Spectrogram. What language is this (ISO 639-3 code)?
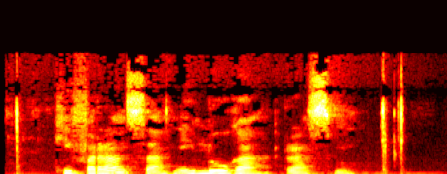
swa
